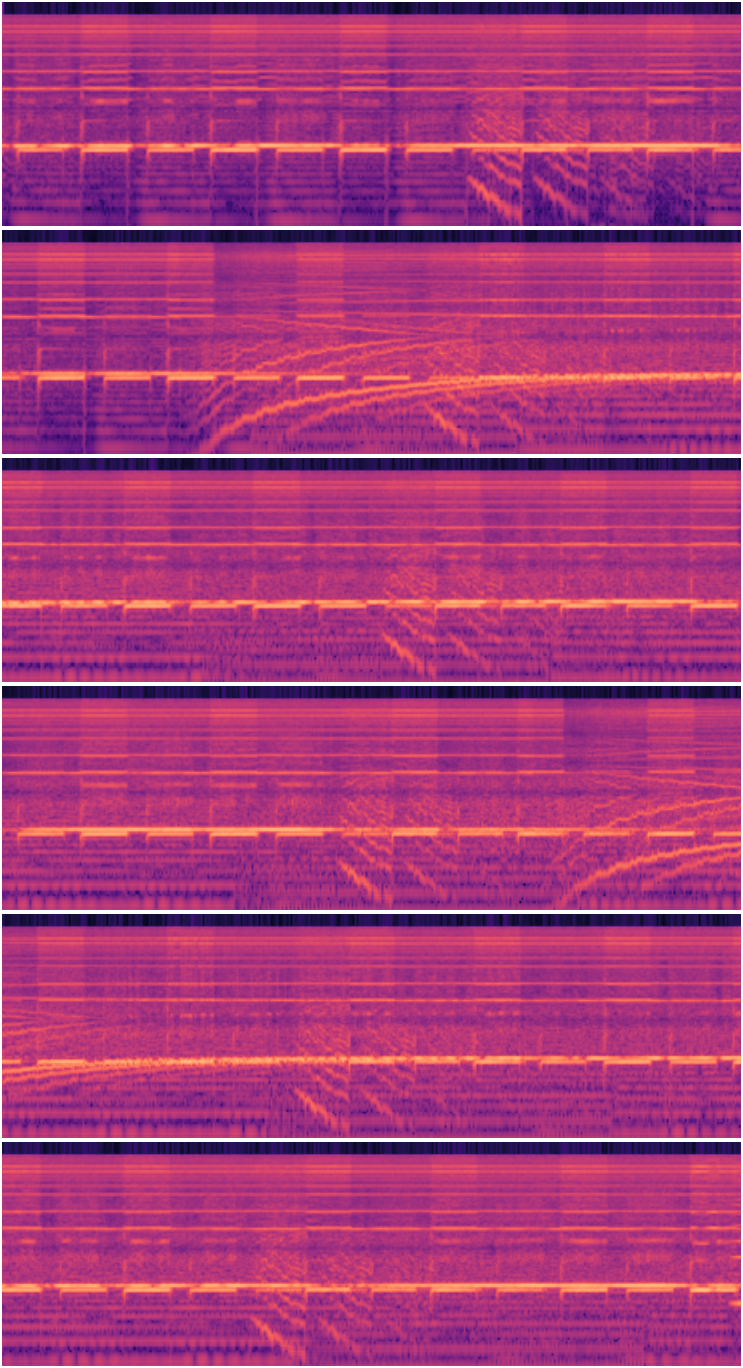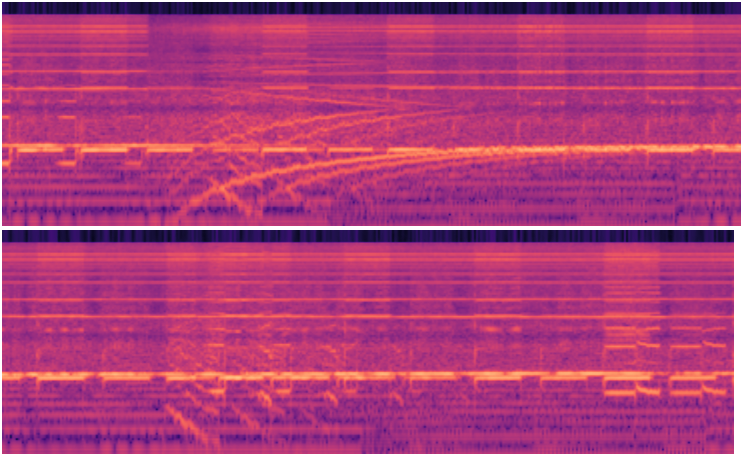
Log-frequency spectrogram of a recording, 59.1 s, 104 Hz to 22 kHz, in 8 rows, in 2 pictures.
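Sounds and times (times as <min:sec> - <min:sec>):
pulsing high oscillator tone: 0:00.2 - 0:59.0
pulsing low bass: 0:01.4 - 0:59.0
swooping pitch glides: 0:04.6 - 0:06.5, 0:09.3 - 0:16.5, 0:17.4 - 0:20.9, 0:25.2 - 0:31.2, 0:32.2 - 0:34.8, 0:43.4 - 0:50.6, 0:52.6 - 0:59.0.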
